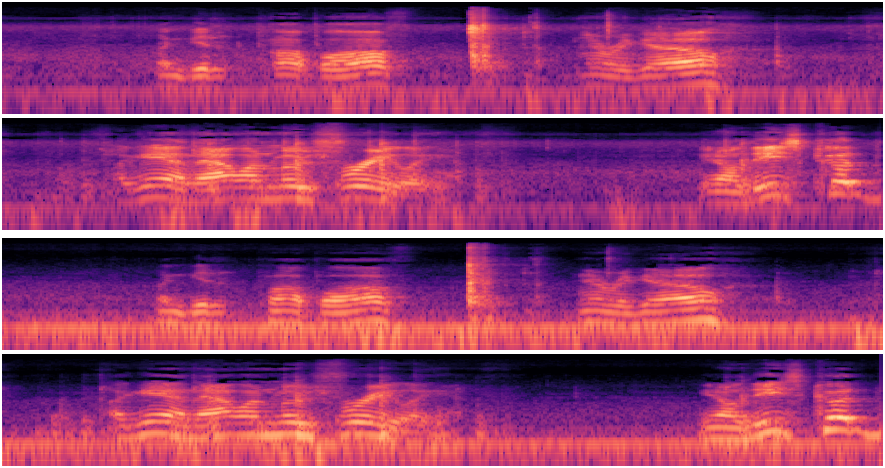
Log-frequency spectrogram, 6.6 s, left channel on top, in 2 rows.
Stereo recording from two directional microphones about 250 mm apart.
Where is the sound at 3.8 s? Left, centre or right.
Left.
